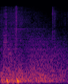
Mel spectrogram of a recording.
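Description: A gunshot in the first-person shooter game Escape from Tarkov: two quick, punchy thumps close together, followed by a short fading rumble with no talking.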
